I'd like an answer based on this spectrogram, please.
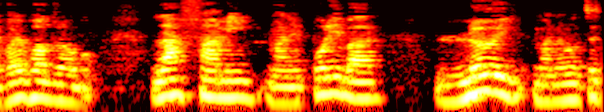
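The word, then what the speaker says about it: la famille: এরপরে এল আ, লা, এফ আ, ফা, এম ই দোজেল ও থাকলে হয় রস্যিকার, তাহলে হয়ে গেল লা ফামি। তো লা ফ্যামিলি কিন্তু বলা যাবে না, পরিবার, পরিবারের ফরাসি লা ফামি, লা ফামি।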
